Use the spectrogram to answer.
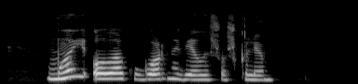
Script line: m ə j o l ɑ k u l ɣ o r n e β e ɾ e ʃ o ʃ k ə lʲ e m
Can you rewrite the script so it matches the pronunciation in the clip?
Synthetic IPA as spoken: m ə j o l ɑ k u ɣ o r n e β e l e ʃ o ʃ k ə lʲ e m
